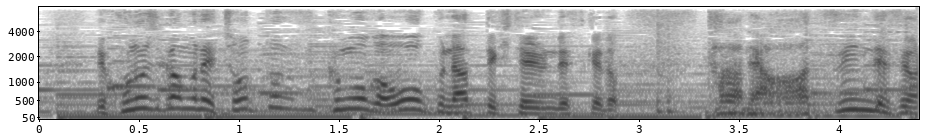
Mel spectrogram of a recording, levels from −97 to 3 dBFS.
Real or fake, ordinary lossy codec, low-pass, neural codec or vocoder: real; none; 7.2 kHz; none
